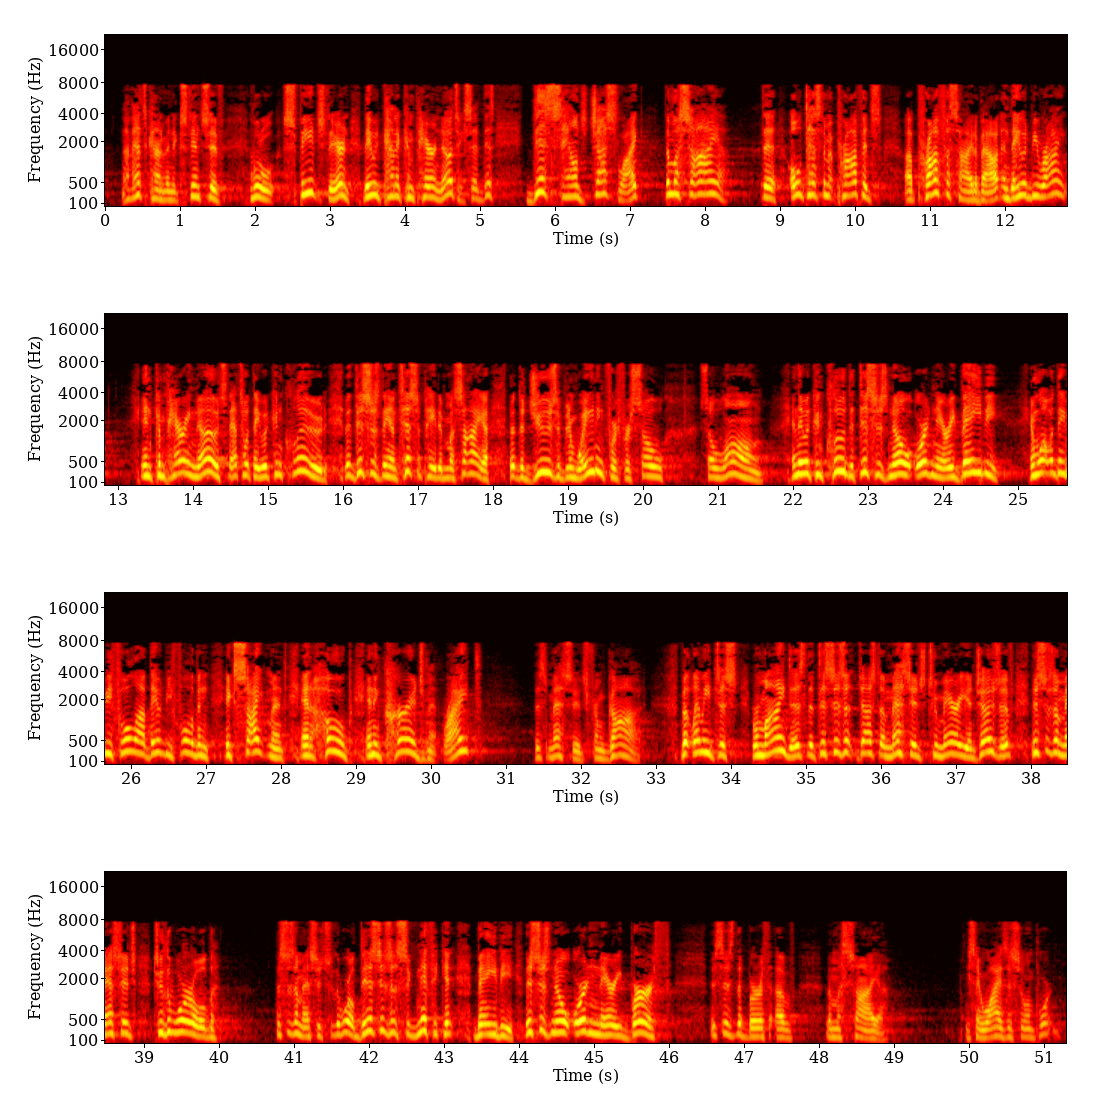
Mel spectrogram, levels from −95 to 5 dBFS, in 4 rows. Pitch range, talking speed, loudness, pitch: 185-250 Hz, 175 wpm, -26 LUFS, 215 Hz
